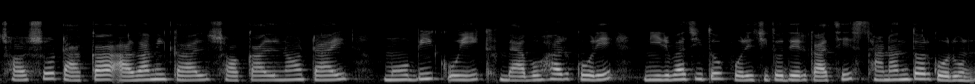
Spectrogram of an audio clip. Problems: none marked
